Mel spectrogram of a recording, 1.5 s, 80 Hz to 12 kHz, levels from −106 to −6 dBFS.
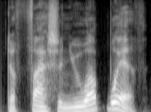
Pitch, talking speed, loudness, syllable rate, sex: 135 Hz, 200 wpm, -15 LUFS, 4.6 syllables/s, male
